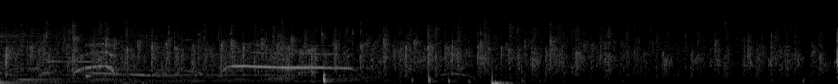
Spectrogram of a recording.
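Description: Small audience clapping after a rock band's song ends, with a couple of voices calling out in the first few seconds; the clapping is faint and thins out toward the end.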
